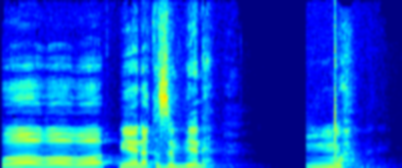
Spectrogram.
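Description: Children's voices calling out drawn-out greetings: one long held call, then shorter calls that fall in pitch.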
